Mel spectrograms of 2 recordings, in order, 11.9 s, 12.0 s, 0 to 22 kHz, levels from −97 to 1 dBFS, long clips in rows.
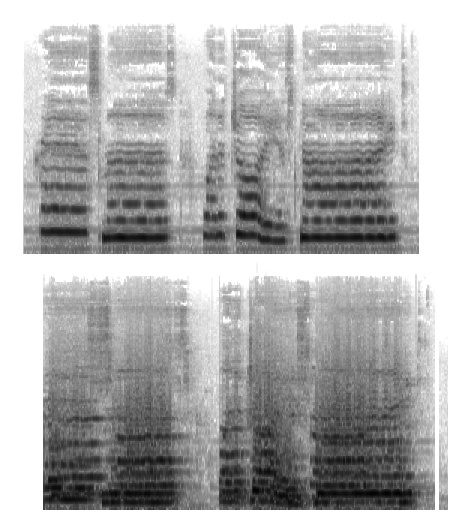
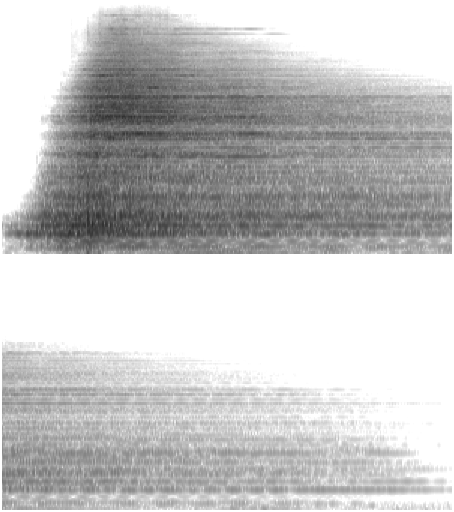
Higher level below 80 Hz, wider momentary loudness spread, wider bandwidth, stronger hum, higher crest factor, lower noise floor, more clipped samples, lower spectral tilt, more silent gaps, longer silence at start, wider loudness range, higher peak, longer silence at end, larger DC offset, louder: first, -36 dBFS vs -58 dBFS; second, 14 LU vs 28 LU; second, 10.5 kHz vs 18.5 kHz; neither; second, 8 dB vs 22 dB; first, under -90 dBFS vs -74 dBFS; neither; first, -8.5 dB/octave vs -0.5 dB/octave; neither; first, 0.5 s vs 0.2 s; second, 7 LU vs 24 LU; about the same, 0 dBFS vs -2 dBFS; second, 0.35 s vs 5.4 s; neither; first, -8 LUFS vs -17 LUFS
